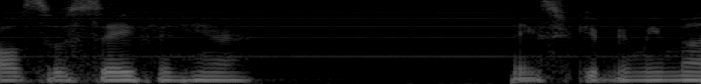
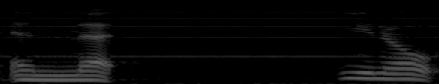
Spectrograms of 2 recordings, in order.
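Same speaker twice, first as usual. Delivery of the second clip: normal talking voice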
